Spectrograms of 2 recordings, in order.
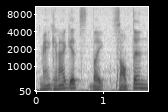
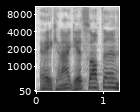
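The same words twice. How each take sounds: First: Mild, hesitant ask with a rising end; tentative request. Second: Higher, more forceful repeat ask; insistent request. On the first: Patient asks staff for pain relief, tentative. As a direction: ask softly and tentatively, a little higher. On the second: Ignored patient calls to staff for pain relief, insistent. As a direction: call out for attention, pitched up. Asks again after being refused. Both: Retold or imitated.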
